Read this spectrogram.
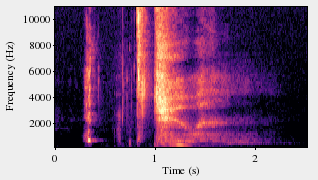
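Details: End of a sneezing fit recorded at night: quick catching inhalations build to a forceful sneeze that trails off into a breathy exhale.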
